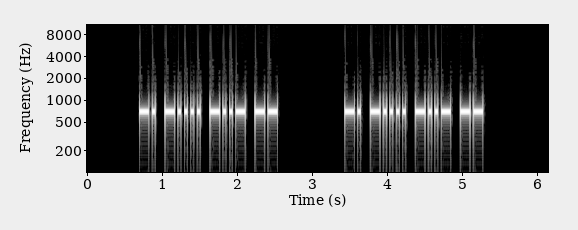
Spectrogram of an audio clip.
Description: Morse code, heard as a keyed tone, about 27 wpm, 700 Hz. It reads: N6XM N6XM
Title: USA Call Signs - 4 Characters - Repeated 2x - 28wpm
